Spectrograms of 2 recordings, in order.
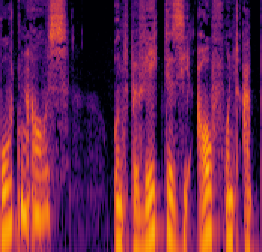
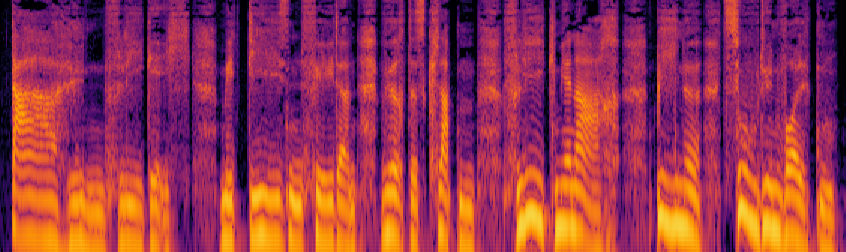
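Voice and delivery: triumphant proclamation. Acted. Bear summons Bee to the clouds, exultant. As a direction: proclaim it grandly, rising to a call.

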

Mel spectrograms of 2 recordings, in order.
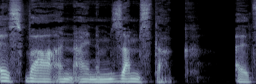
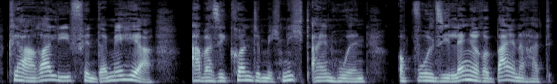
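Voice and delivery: usual speaking voice

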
